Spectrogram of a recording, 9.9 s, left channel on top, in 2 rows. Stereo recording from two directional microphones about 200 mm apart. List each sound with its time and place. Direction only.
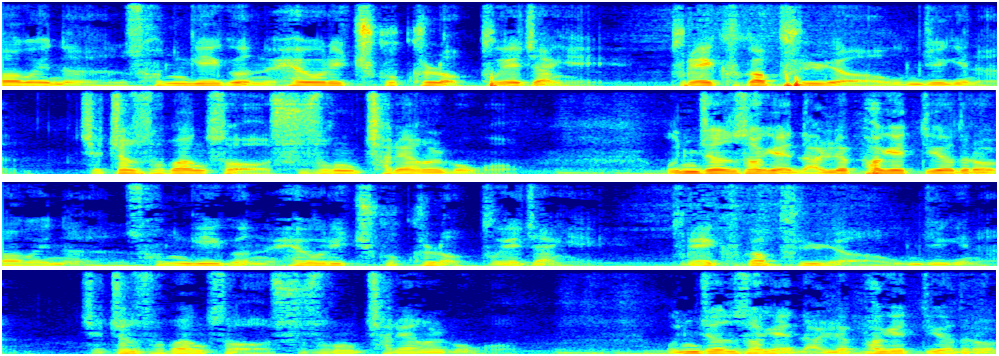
0.0 s speech: 35° left (ahead or behind)
8.3 s speech: 35° left (ahead or behind)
